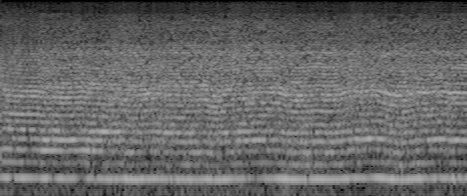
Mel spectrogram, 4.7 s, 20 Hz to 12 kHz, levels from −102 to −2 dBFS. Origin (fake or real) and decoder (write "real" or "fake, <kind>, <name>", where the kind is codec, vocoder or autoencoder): real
